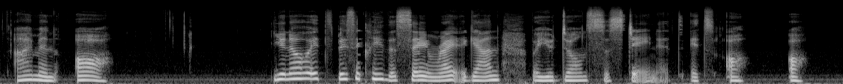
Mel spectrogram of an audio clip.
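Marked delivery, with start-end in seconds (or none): 7.3-8.1 dry, short, closed French "ah". Showing a learner the vowel without sustaining it: dry, closed French ah. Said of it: "It's pretty dry and closed up".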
